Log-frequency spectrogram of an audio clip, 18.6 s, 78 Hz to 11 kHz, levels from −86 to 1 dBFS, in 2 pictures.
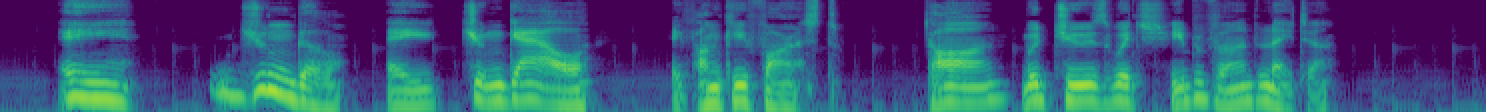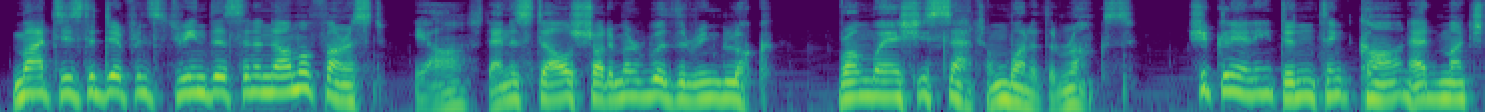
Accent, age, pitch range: British, 30-49, 100-170 Hz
